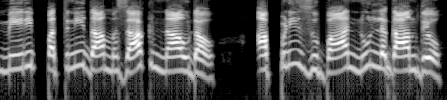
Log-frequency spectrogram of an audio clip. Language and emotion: Punjabi, angry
